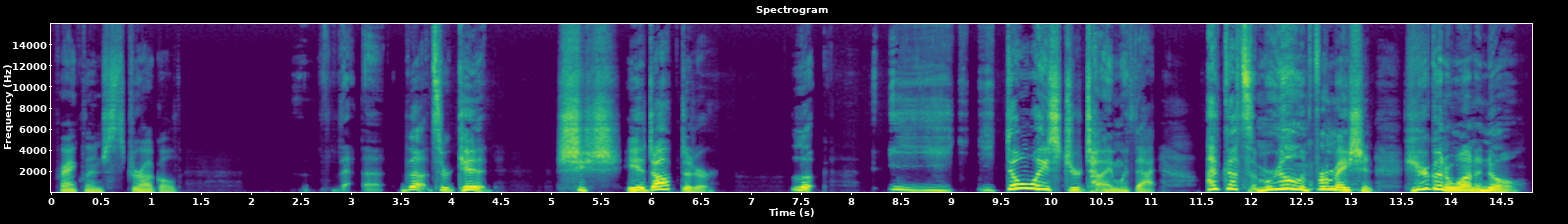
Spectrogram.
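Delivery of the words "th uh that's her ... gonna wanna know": high, loud, stammering panic; panicked stammer. A narrator's reading. Prisoner desperately deflecting questions, loud, high and stammering. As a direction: stumble over words, desperate.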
